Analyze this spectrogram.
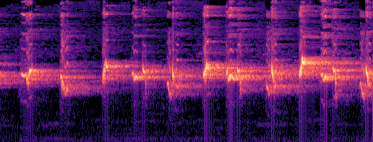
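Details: A sooty-headed bulbul sings a long run of liquid, chattering whistles, each phrase opening with a crisp click and sliding slightly, delivered about once a second.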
